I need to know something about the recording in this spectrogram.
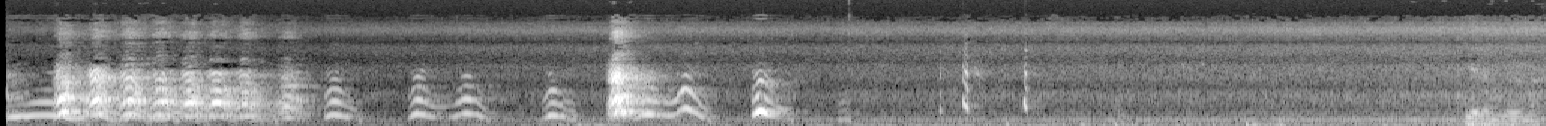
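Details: German Shepherd crying: a run of high, wavering whines and short yelping cries in the first five seconds, then a few thin squeaks amid quiet background hum.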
